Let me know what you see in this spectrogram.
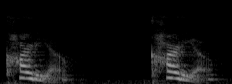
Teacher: We put the stress on the first syllable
